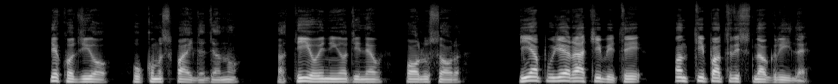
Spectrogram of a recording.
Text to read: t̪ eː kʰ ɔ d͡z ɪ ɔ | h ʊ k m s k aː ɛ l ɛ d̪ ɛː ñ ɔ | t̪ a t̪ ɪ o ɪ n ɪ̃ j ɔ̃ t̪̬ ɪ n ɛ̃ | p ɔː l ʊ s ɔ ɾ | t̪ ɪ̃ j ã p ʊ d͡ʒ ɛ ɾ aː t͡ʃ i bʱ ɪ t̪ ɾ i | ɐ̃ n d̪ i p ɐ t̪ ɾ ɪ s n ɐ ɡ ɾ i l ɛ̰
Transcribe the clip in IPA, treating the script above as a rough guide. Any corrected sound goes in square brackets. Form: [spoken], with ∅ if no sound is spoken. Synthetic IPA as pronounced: t̪ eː kʰ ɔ d͡z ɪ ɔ | h ʊ k m s [p] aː [i] l ɛ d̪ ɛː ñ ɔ | t̪ a t̪ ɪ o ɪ n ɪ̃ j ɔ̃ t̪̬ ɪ n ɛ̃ | p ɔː l ʊ s ɔ ɾ | t̪ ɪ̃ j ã p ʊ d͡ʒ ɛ ɾ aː t͡ʃ i bʱ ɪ t̪ ɾ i | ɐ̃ n [t̪] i p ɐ t̪ ɾ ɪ s n ɐ ɡ ɾ i l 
